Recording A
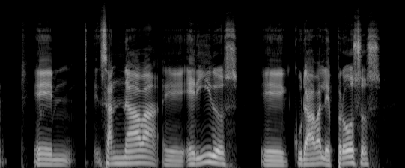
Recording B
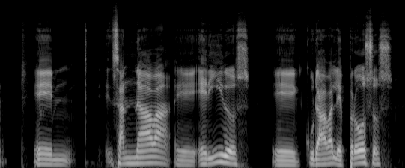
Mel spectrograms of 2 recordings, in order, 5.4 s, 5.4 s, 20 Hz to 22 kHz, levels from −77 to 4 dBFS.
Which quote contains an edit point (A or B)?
A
